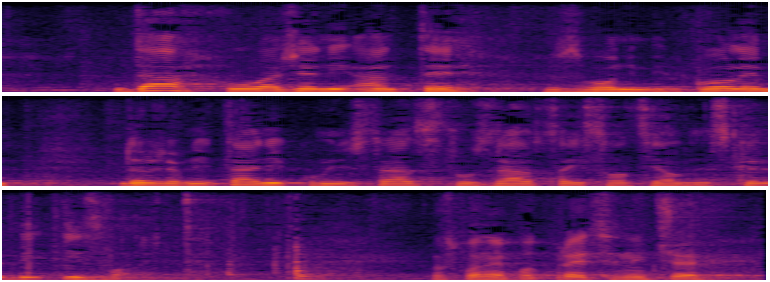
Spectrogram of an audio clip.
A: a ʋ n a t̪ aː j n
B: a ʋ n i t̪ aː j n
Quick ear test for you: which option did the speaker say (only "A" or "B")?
B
